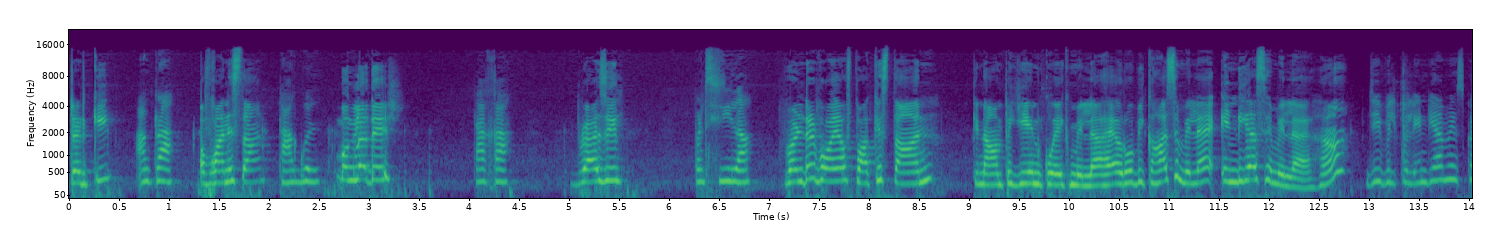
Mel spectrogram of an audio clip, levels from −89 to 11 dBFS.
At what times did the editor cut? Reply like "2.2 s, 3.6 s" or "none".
7.0 s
